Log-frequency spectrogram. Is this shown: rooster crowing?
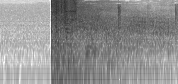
no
